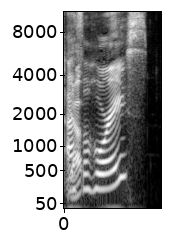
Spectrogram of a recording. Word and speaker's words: alfajores: alfajores.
